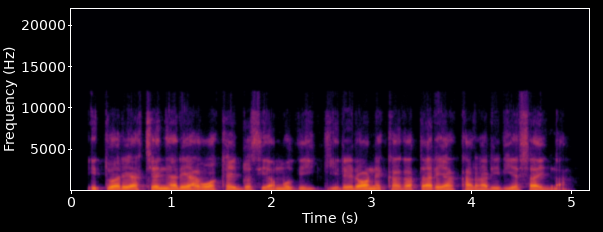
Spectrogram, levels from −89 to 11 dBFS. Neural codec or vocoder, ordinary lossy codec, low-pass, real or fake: vocoder, 22.05 kHz, 80 mel bands, Vocos; Opus, 16 kbps; 9.9 kHz; fake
